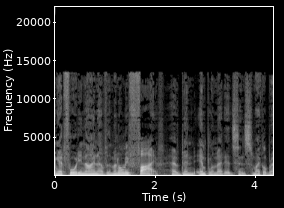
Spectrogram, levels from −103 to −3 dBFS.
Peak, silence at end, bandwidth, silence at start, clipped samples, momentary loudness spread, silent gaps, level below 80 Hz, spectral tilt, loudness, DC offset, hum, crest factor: -10 dBFS; 0 s; 13.5 kHz; 0 s; under 0.1%; 12 LU; none; -50 dBFS; -7.5 dB/octave; -29 LUFS; under 0.1%; none; 18 dB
